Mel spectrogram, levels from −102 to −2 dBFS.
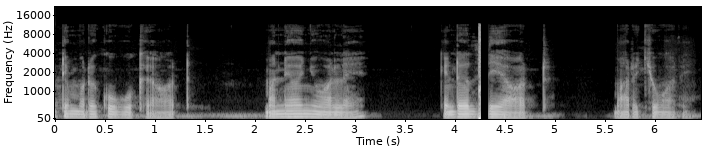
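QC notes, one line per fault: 4.24–4.33 s, file tags played as audio: a block of text metadata with zero padding was decoded as if it were samples, giving about 0.1 s of harsh, hard-edged static. The character bytes sit mostly in one numeric range, so the rasp is loud and pushed to one side of zero, while the padding decodes as dead digital silence. On the waveform it is a lopsided, clipped-looking slab beside a flat line. On the spectrogram it is a broadband vertical stripe with abrupt edges.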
